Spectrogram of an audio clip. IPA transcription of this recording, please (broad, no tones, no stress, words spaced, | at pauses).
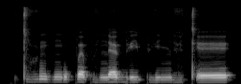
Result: tɑ̤ŋe̤ŋu pɛpɛ̤nɛbʲej pʲe̤jnɛ̤ tʼe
